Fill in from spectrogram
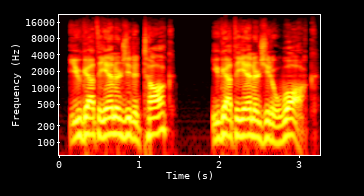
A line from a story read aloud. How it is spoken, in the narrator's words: Avery snapped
